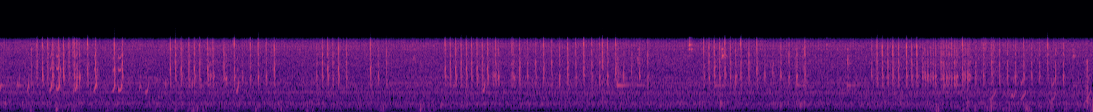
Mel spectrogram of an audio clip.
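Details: Guinea pig chattering its teeth in bursts of rapid, sharp clicking, a warning or fear signal; possibly the most timid one. Teeth chattering.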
